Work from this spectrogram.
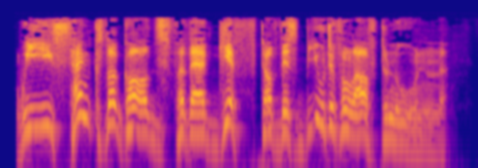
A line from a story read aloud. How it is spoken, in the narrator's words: thundered Jasmer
